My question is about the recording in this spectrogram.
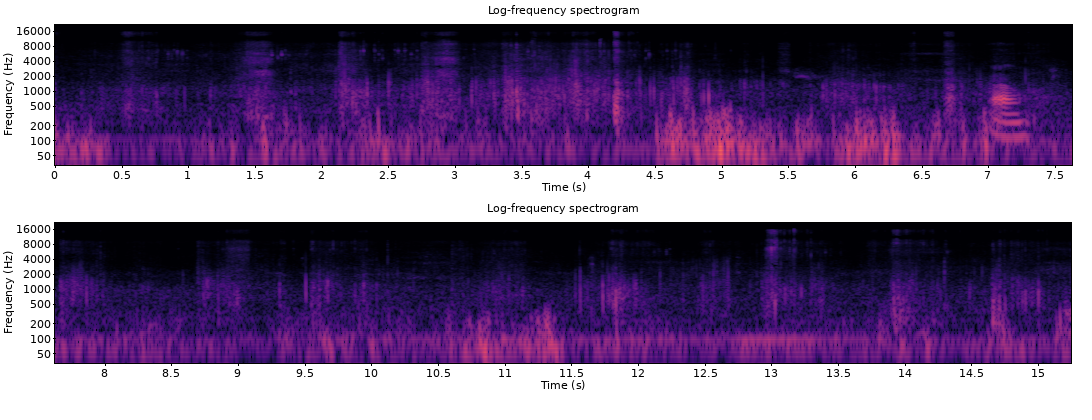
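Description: Footsteps on a gravel driveway, irregular crunching steps, with a short murmur of a voice about seven seconds in.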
